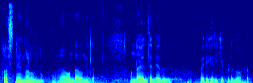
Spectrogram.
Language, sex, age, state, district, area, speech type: Malayalam, male, 18-30, Kerala, Idukki, rural, spontaneous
